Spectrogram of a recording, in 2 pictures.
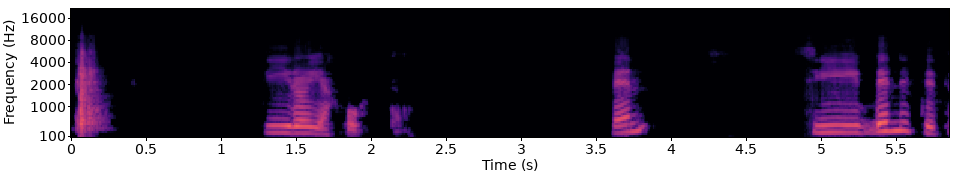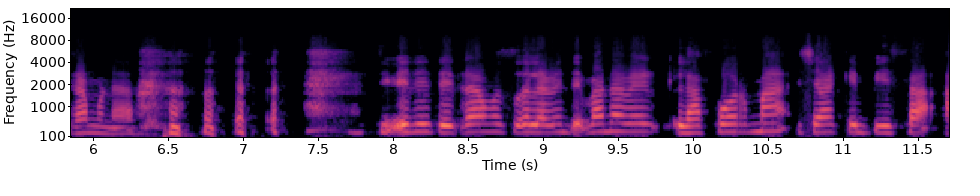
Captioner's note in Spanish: risas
